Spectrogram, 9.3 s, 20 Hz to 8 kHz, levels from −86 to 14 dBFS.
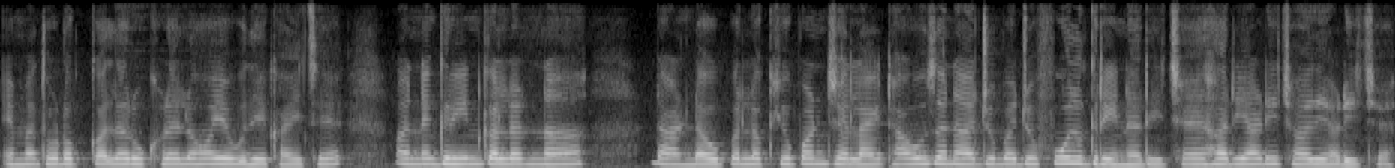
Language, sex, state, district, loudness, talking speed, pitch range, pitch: Gujarati, female, Gujarat, Valsad, -15 LUFS, 185 wpm, 245-265 Hz, 255 Hz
